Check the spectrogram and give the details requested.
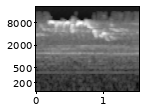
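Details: Goldfinch calling: a brief burst of high, thin twittering notes sliding down in pitch over about a second, over a steady low hum and faint background noise.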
